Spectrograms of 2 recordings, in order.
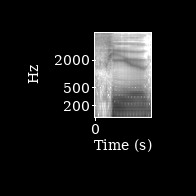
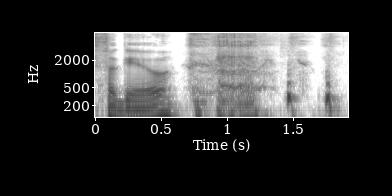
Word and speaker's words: fugue: something important uh and she pronounced Fugue as fagu and to this day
